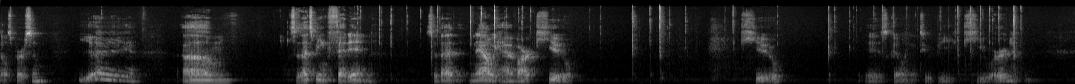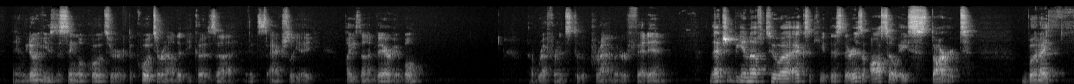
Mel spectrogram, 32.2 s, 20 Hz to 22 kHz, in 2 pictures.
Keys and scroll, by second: 5.0 Down, 5.6 shift+Down, 5.7 shift+a, 6.5 shift+BackSpace, 7.0 Escape, 7.4 shift+a, 8.0 shift+Left, 8.7 Left, 8.9-11.0 typing, 12.4-15.7 typing.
